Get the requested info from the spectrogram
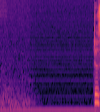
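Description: Low, steady electrical mains hum in a quiet pause, with a voice starting near the end.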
